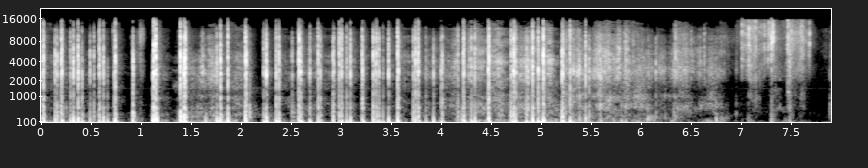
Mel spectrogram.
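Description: Fingernails rapidly tap and scratch the printed surface of an upright cardboard dark chocolate box held in both hands. Close, dull, low-heavy taps mix with dry, papery scratching and crinkling. The taps grow softer and sparser toward the end before a final burst of brisk, brighter scratching.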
